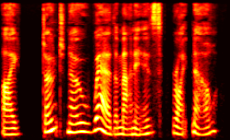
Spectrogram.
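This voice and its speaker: A woman's voice: deep voice, expressive, takes it slowly, a little mellow, no echo, clean studio sound, full character voice. A woman voicing a guilt-ridden young man. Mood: shaky. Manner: self-reproaching, shaky.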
